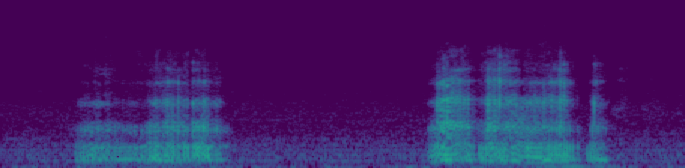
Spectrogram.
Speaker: He's snoring. Listen. Be quiet.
